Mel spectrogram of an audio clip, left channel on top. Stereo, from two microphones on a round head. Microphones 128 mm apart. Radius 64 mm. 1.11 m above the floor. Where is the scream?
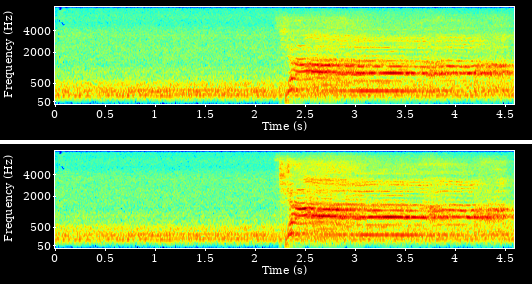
70° right (ahead or behind), 0.6 m; by 4.5 s 75° right (ahead or behind), 2.5 m.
